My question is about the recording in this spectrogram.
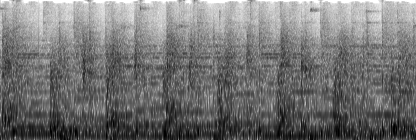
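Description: Heavy battle ropes slapping the floor as they are swung in waves, about two slaps a second, over background music.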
